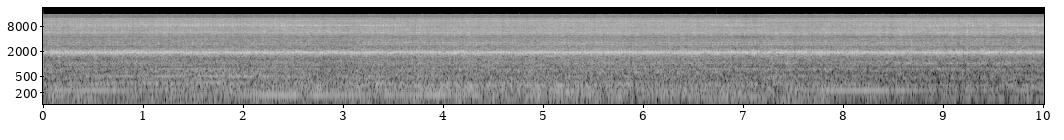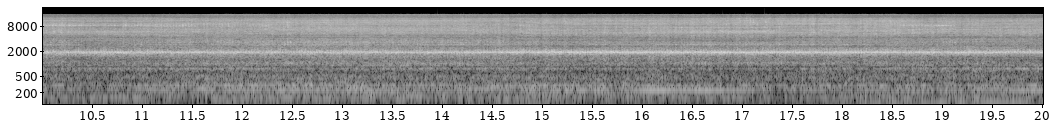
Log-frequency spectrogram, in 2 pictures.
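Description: A cutting tool grinds and whines against spinning metal.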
